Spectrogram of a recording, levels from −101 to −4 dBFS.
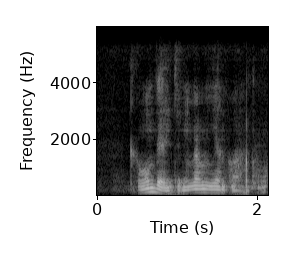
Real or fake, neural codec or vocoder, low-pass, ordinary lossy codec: fake; codec, 24 kHz, 1 kbps, SNAC; 5.4 kHz; Opus, 64 kbps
